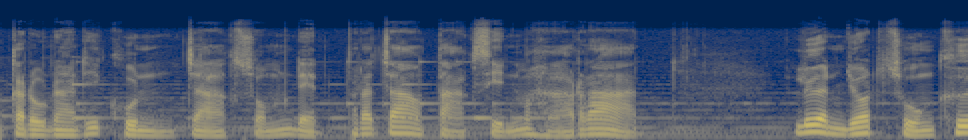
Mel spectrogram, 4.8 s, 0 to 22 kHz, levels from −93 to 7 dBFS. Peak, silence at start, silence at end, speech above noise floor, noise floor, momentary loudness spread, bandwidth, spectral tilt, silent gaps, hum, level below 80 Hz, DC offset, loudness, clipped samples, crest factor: -2 dBFS; 0 s; 0 s; 22 dB; -44 dBFS; 7 LU; 13.5 kHz; -4.5 dB/octave; none; none; -48 dBFS; under 0.1%; -22 LUFS; under 0.1%; 20 dB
